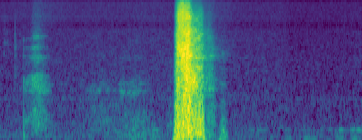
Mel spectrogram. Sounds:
Sneeze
